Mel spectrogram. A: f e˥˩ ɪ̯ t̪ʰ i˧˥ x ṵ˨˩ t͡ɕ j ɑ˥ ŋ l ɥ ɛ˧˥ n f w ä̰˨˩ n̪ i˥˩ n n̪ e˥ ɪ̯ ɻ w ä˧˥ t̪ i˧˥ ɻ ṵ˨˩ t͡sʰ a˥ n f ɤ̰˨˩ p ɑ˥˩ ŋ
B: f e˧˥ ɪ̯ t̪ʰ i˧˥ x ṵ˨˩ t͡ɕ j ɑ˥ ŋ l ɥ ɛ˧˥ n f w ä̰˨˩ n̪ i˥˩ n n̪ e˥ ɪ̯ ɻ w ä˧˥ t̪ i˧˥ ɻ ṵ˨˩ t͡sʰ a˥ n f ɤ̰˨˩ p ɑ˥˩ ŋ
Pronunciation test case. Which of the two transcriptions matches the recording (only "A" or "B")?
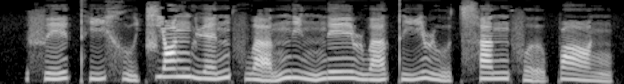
B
